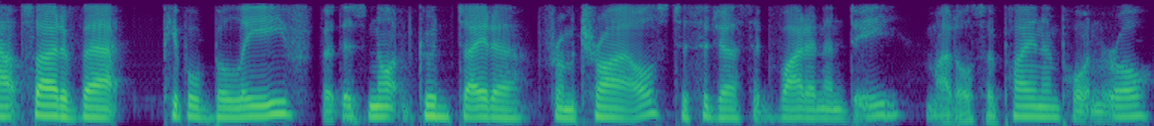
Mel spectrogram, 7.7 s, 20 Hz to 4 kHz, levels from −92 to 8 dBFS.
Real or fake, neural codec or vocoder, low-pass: fake; codec, 16 kHz, 0.5 kbps, X-Codec, HuBERT features, trained on LibriSpeech; 3.6 kHz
